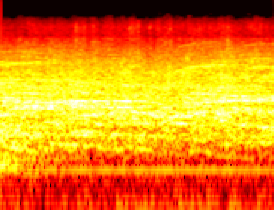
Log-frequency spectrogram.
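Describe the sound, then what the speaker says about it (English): A men's volleyball crowd of Master's and Hawaii fans cheers loudly after a block, with a dense roar from the student section filling the arena while an announcer talks over it. "And the crowd loves it"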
